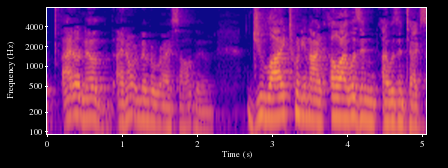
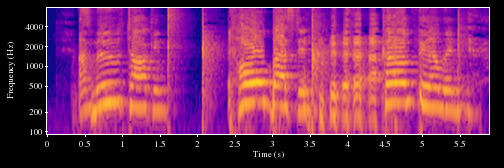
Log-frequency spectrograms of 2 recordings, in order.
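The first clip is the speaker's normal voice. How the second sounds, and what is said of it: Put-on Southern American accent. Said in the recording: “why did you give them this accent? ... why is there this such a southern accent on top of it?”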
